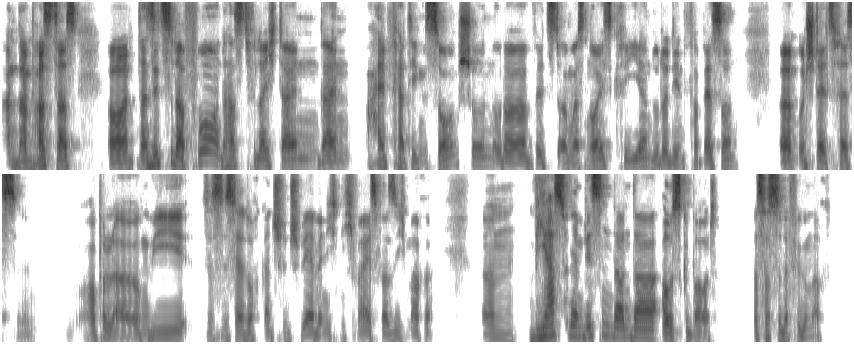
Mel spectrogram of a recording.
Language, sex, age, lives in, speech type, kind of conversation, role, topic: German, male, 20-24, Germany, conversation, podcast, host, Wie testest du, ob du ein Thema wirklich verstanden hast?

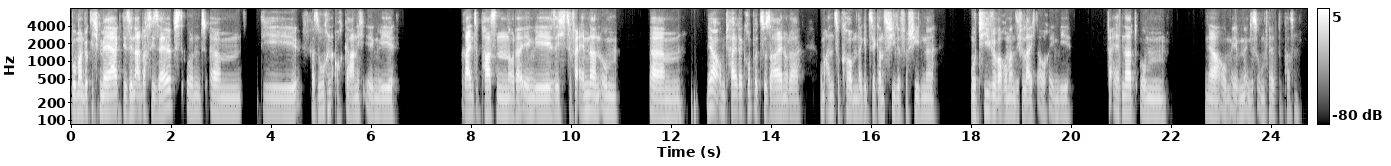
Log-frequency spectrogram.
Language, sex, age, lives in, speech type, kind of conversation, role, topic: German, male, 30-34, Germany, conversation, podcast, guest, Wie wichtig ist dir Authentizität, wenn du dich ausdrückst?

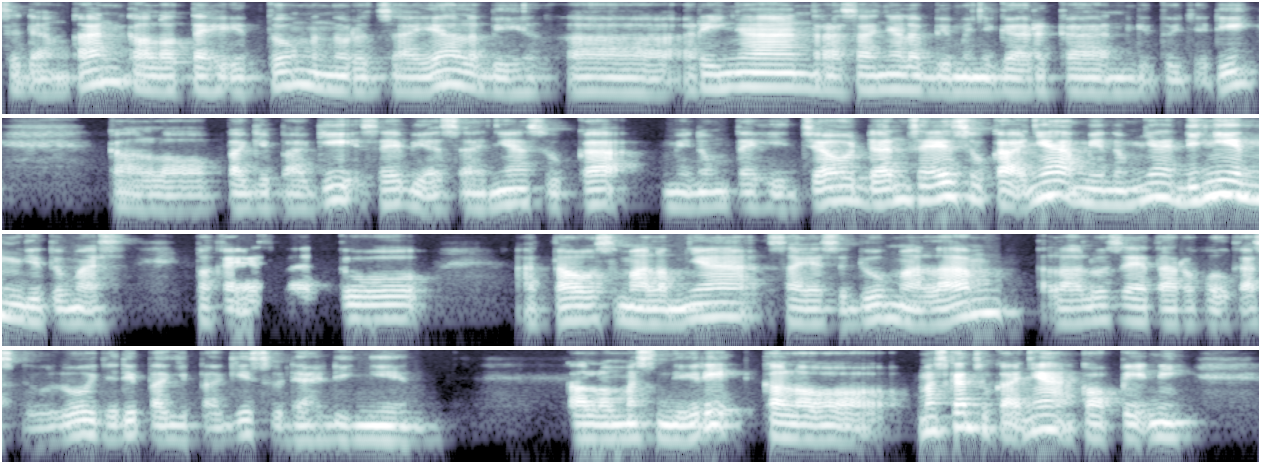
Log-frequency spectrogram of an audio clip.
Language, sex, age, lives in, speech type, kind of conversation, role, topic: Indonesian, male, 20-24, Indonesia, conversation, unstructured, none, Apakah Anda lebih suka kopi atau teh untuk memulai hari?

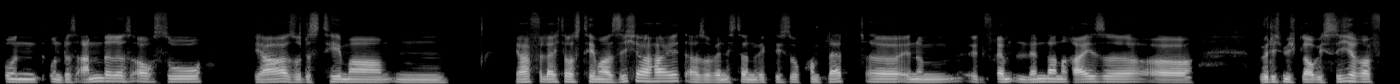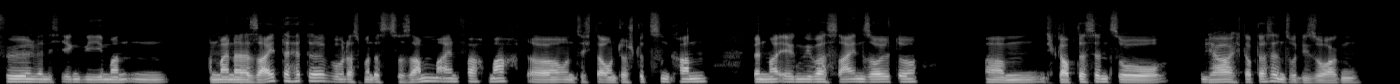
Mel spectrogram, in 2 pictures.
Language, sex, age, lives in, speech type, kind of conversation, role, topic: German, male, 45-49, Germany, conversation, advice, user, Wie kann ich meine Reiseangst und Unsicherheit überwinden?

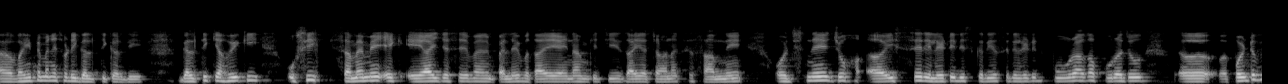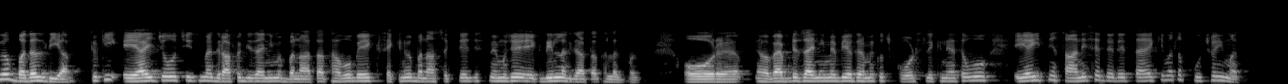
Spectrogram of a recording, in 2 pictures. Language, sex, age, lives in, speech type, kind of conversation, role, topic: Hindi, male, 18-19, India, conversation, podcast, guest, आपके हिसाब से नई कौशल सीखकर करियर बदलना कैसा अनुभव होता है?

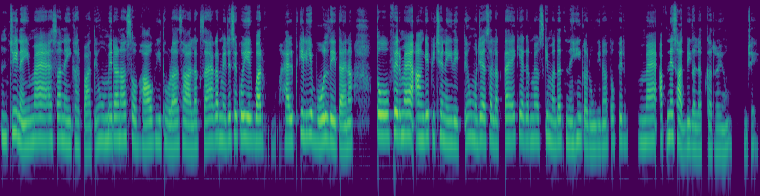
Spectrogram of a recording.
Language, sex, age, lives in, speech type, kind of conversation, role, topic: Hindi, female, 40-44, India, conversation, advice, user, दोस्तों के साथ रहते हुए मैं समूह के दबाव में अपनी सीमाएँ कैसे तय करूँ और साफ़-साफ़ बता सकूँ?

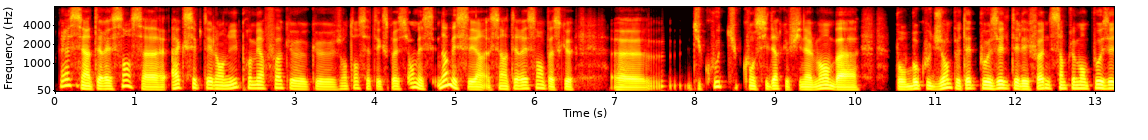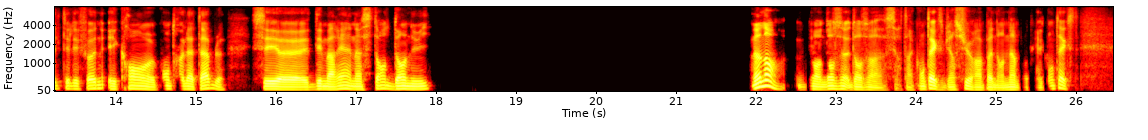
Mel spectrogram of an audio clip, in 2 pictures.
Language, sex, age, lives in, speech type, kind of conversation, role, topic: French, male, 45-49, France, conversation, podcast, host, Comment éviter d’utiliser son téléphone avant de dormir ?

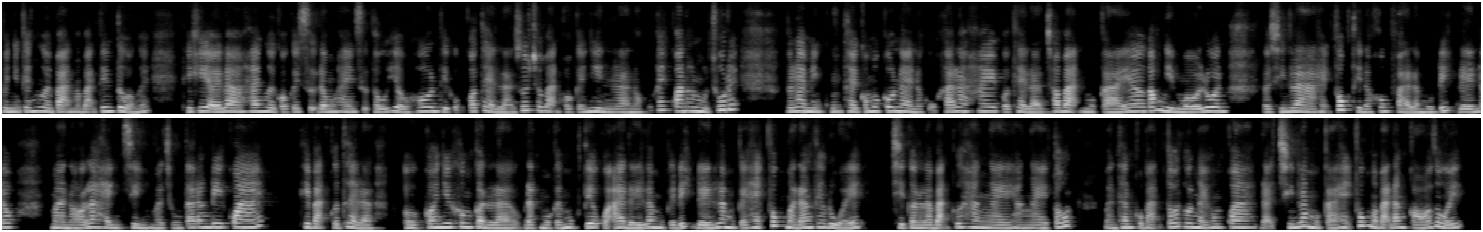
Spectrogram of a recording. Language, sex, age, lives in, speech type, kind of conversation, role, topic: Vietnamese, female, 25-29, Vietnam, conversation, advice, advisor, Bạn có thường xuyên so sánh bản thân với người khác trên mạng xã hội mỗi ngày không?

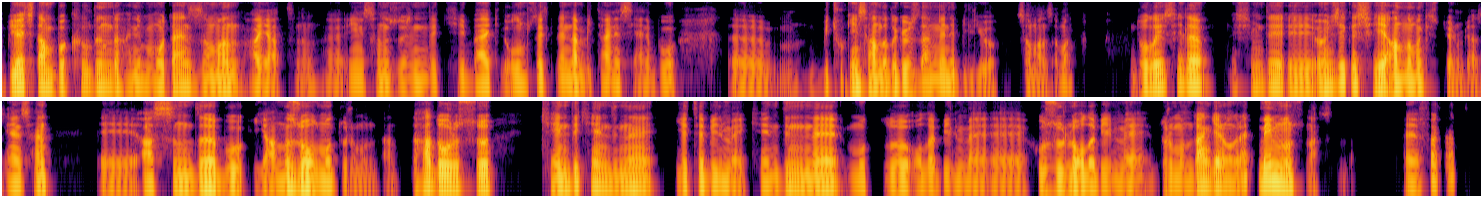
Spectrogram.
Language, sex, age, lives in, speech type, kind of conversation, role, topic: Turkish, male, 35-39, Germany, conversation, advice, advisor, Sosyalleşme ve yalnızlık arasında sağlıklı bir dengeyi nasıl kurabilirim?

